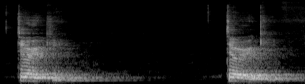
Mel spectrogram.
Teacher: Também, novamente, o início da palavra, né? A primeira sílaba, tem mais força.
